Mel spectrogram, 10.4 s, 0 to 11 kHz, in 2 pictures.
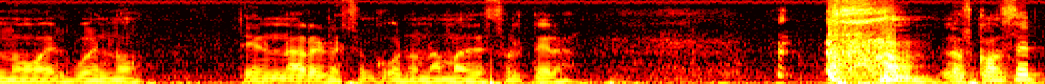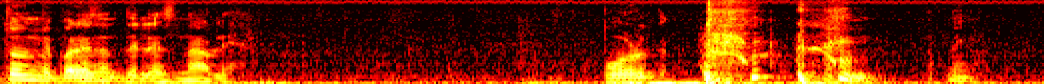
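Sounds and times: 
speech: 0.0s - 3.1s, 4.4s - 6.6s, 8.2s - 10.2s
harsh explosive coughs: 3.9s - 4.7s, 8.7s - 9.7s.

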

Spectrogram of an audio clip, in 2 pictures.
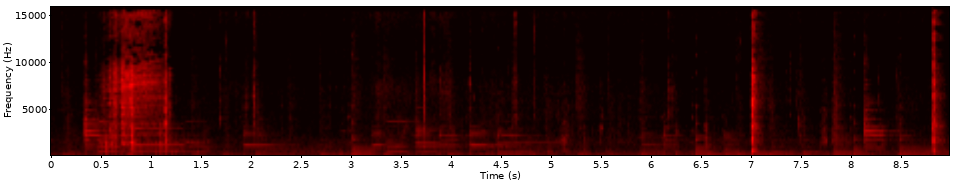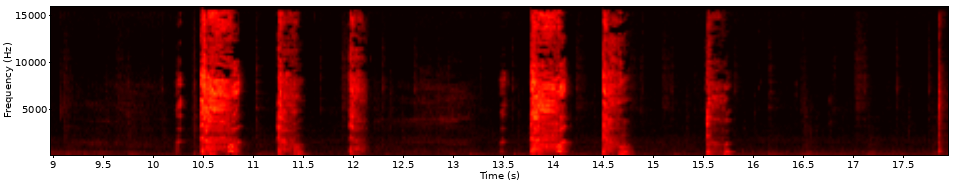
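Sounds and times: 
faint low hum: 0.0s - 17.9s
person with a harsh hacking coughing fit: 10.2s - 12.2s, 13.5s - 14.8s, 15.5s - 15.8s.

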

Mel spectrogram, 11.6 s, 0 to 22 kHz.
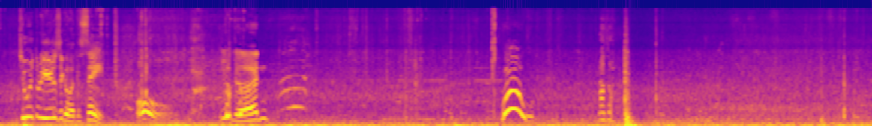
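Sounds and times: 
low rumble of vehicle and road noise: 0.0s - 11.6s
speech: 0.3s - 3.8s, 6.7s - 7.2s, 8.0s - 8.4s
car door thump: 8.3s - 8.9s.

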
